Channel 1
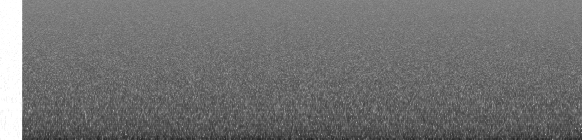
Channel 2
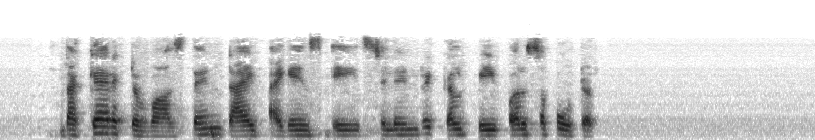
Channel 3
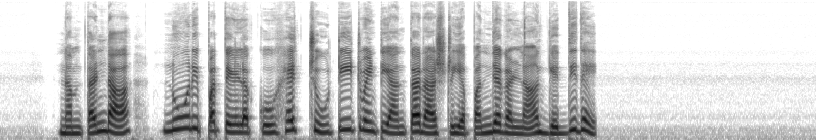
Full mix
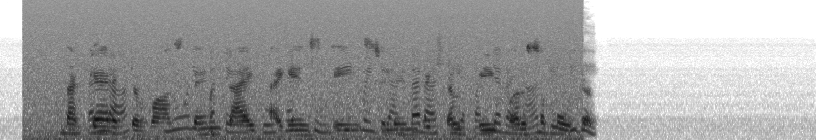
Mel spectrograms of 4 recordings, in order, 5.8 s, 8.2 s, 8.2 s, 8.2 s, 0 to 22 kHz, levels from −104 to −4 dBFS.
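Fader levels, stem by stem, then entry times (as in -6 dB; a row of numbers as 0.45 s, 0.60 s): -8.5 dB, +0.5 dB, -7.5 dB; 0.00 s, 0.00 s, 0.00 s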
